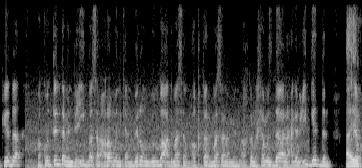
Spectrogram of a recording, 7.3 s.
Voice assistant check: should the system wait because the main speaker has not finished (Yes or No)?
Yes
